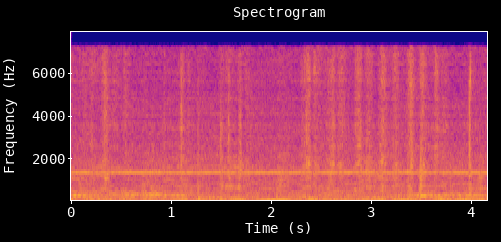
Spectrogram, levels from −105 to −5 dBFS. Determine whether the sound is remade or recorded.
remade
